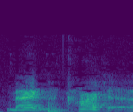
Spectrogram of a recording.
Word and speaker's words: Magna Carta: The Magna Charta, Magna Carta, I guess it's pronounced, was mainly a tax agreement between the king and the nobility.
